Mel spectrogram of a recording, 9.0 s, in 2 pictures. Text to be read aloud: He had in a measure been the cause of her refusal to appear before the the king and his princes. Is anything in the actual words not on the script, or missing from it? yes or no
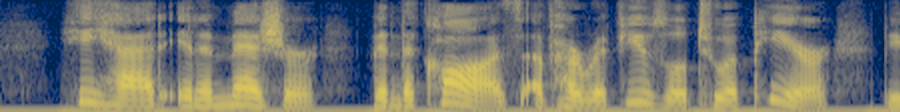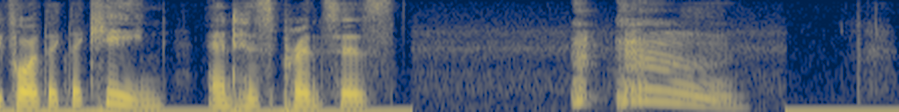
no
